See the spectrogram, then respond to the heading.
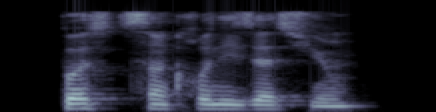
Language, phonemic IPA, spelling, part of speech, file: French, /sɛ̃.kʁɔ.ni.za.sjɔ̃/, synchronisation, noun, LL-Q150 (fra)-synchronisation.wav
- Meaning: synchronization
